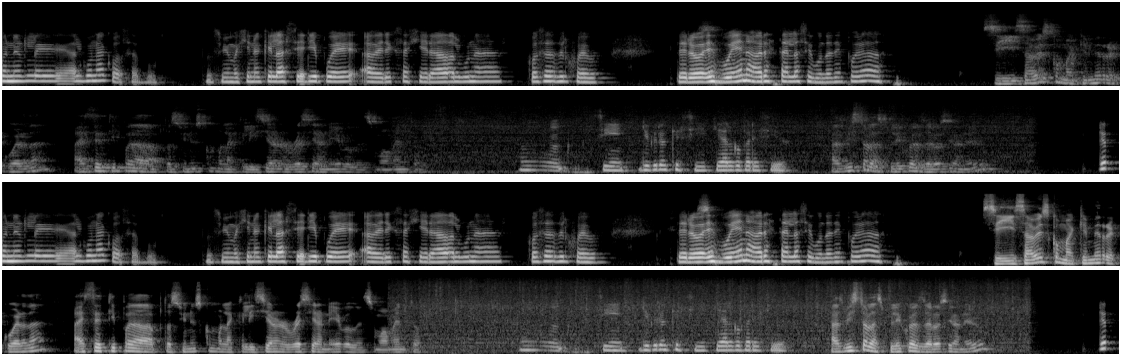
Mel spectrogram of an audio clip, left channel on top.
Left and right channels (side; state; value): both; normal; correlation 0.89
